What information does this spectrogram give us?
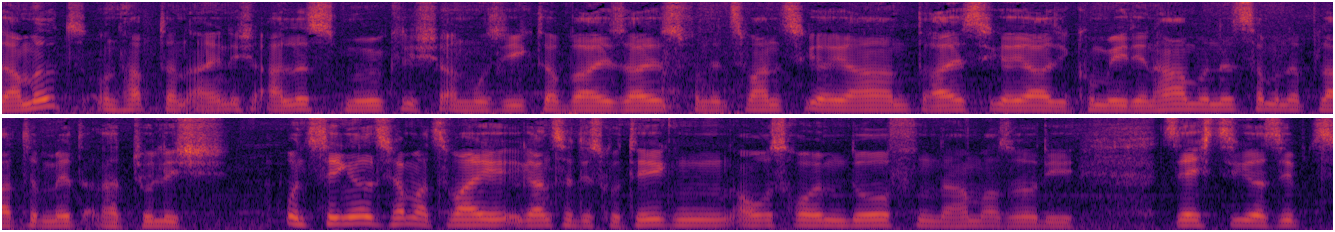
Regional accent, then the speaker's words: Zülpich, North Rhine-Westphalia, Germany; Ich komme aus Zülpich, einem kleinen Städtchen am Nordrand der Eifel.

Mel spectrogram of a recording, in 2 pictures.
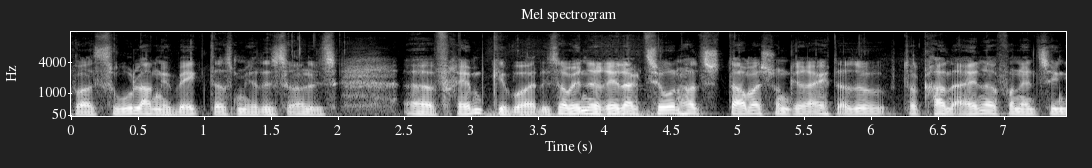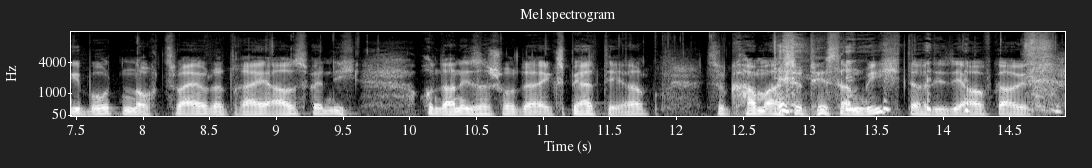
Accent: Bavaria, Germany; Ja, ich bin ja doch anders sozialisiert worden. Die haben keine Ahnung, was wir gerade in Bayern für eine Kultur haben, wenn man unseren christlichen Glauben nicht kennt.

